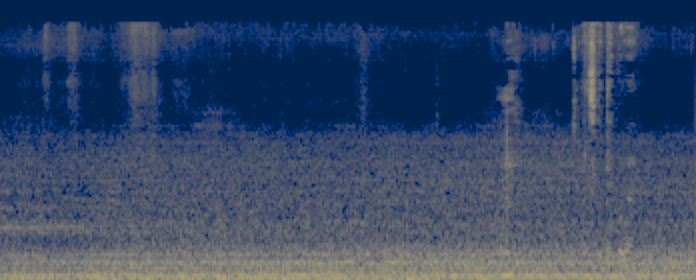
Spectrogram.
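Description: A Ford Mustang Mach-E driving in whisper mode gives a low, steady rumble of road and cabin noise, with a person murmuring softly over it.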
